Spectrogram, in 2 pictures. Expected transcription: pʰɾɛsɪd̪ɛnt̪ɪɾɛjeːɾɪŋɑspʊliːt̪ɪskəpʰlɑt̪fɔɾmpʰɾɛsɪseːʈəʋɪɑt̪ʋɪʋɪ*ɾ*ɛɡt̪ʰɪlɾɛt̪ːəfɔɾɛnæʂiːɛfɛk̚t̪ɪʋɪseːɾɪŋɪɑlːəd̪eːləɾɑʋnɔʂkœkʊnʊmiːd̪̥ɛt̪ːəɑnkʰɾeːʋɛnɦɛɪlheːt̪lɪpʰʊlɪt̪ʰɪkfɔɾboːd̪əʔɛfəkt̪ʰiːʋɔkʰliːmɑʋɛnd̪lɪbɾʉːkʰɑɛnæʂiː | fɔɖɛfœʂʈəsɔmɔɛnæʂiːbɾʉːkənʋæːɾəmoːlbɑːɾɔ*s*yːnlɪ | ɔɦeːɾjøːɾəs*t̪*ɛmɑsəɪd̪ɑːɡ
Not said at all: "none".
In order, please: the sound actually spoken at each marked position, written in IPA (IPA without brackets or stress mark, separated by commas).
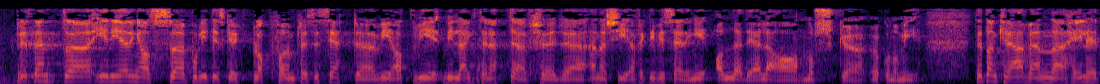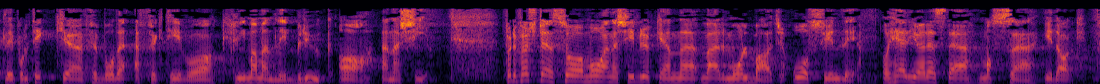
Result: l, s, d̪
